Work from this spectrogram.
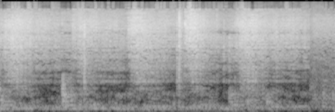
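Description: Masala roasting in a pan until it turns red: a steady dry sizzle with scraping stir strokes coming in regular pulses, close and moderately loud, with no talking.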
